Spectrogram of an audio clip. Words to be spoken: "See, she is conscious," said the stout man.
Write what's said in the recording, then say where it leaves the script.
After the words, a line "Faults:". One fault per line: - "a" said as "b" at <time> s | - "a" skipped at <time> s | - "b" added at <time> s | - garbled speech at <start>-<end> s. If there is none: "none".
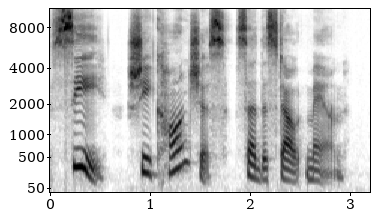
"See, she conscious," said the stout man.
Faults:
- "is" skipped at 1.0 s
